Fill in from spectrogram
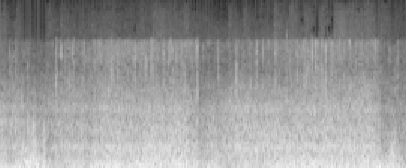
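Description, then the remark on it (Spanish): A continuous, loud roar of a lava fountain from the erupting volcano on La Palma, a dense low rumble with steady hissing and occasional sharper bursts, no voices. “Y este es el ruido de la fuente de lava que emana del volcán de La Palma.”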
